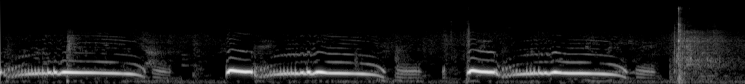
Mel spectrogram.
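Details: Pet brown puter dove calling as a lure: three loud cooing phrases, each a sharp rising note followed by a long, even, gently falling croon. A short clatter ends the recording.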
